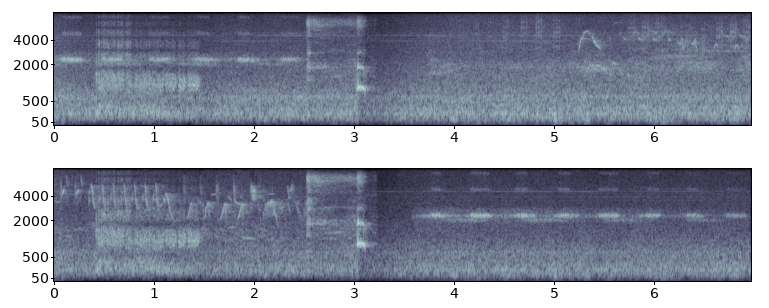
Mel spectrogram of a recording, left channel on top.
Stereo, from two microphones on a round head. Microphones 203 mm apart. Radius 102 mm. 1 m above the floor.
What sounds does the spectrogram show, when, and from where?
0.4 s an explosion: 10° right (ahead or behind)
2.5 s breathing: 20° right (ahead or behind)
